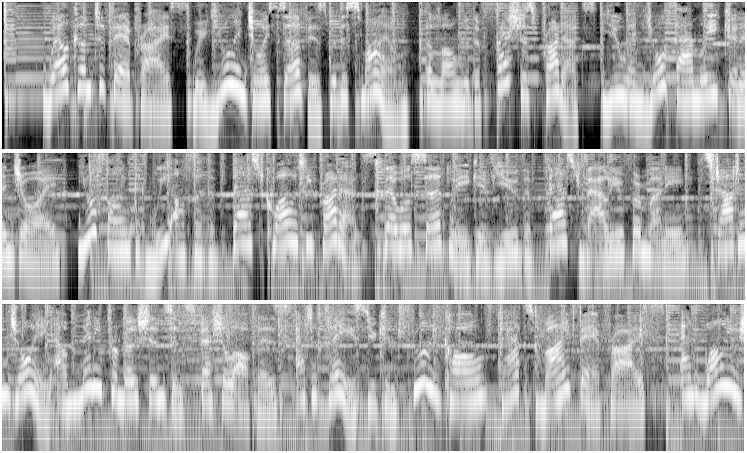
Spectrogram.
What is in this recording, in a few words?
Asian English Commercial English In Store; Fairprice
